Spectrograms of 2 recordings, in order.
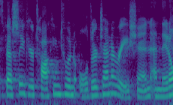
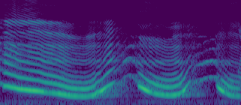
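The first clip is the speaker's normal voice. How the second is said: hmm hmm hmm humming; 9 semitones higher, much slower than usual. Shown as a demonstration. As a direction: hum gently three times. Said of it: "just me going".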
